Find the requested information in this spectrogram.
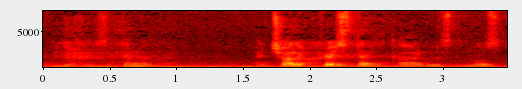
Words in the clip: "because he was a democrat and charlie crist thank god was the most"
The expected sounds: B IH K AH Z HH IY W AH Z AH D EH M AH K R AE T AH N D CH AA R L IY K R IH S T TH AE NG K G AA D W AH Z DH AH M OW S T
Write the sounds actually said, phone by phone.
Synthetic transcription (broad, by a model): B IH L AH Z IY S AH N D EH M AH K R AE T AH N CH AA R L IY K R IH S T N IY K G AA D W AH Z DH AH M OW S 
